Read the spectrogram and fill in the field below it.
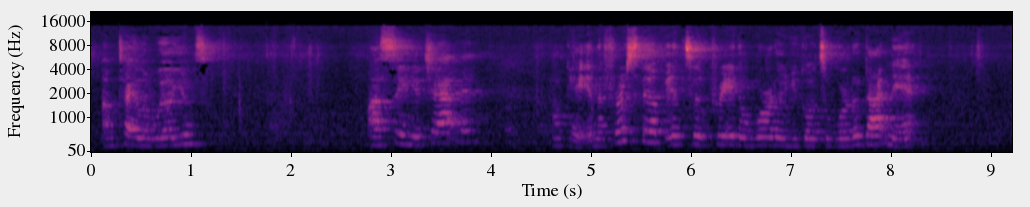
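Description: A young woman speaks calmly to a room, close by.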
